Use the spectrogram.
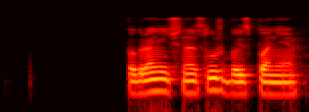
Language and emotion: Russian, neutral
